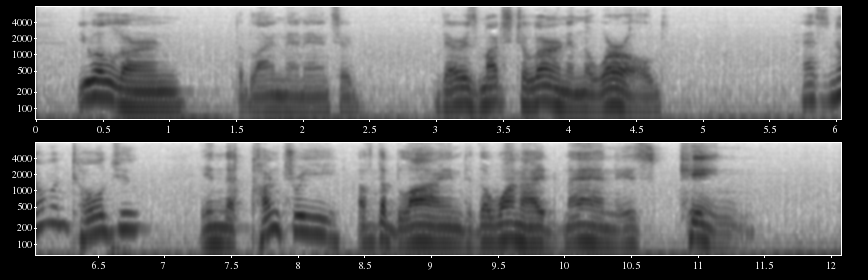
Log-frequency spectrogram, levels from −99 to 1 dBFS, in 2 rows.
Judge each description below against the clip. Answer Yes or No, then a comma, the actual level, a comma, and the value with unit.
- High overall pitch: No, low, 110 Hz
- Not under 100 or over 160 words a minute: Yes, average, 155 wpm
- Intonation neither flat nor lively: No, wide, 6.1 semitones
